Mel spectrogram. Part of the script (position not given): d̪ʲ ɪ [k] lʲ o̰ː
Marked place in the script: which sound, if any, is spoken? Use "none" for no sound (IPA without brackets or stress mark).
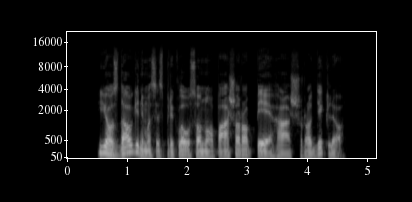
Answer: k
